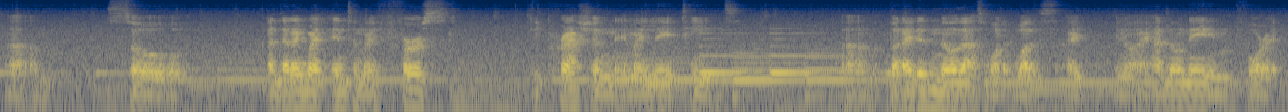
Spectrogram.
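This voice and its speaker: Man from Barbados, 40s, pastor; low voice, reflective and halting, muffled and roomy recording. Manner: hesitant, reflective, many fillers. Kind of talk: personal testimony interview. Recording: roomy, distant, muffled with loud guitar music. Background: loud guitar music.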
